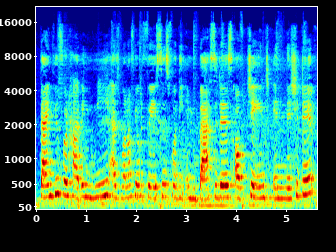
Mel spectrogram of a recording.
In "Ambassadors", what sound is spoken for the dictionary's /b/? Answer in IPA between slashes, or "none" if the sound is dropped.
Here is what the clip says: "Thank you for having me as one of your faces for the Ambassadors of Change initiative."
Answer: /b/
